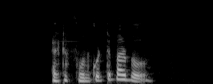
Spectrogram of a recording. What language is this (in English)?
Bangla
